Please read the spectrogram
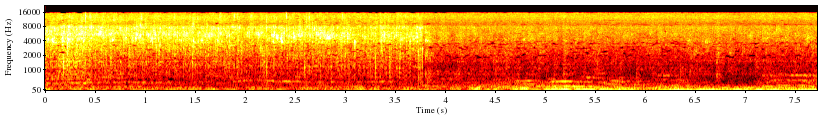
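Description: Hot oil sizzling as buthai (oil sardines) shallow-fry in a cast-iron pan. The sizzle drops to a quieter, steadier hiss about four seconds in.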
